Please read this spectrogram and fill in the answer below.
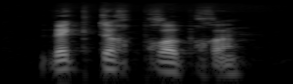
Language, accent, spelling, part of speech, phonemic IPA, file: French, France, vecteur propre, noun, /vɛk.tɛʁ pʁɔpʁ/, LL-Q150 (fra)-vecteur propre.wav
- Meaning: eigenvector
